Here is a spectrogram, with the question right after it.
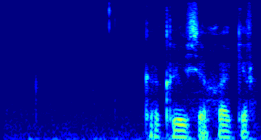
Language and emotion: Russian, neutral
